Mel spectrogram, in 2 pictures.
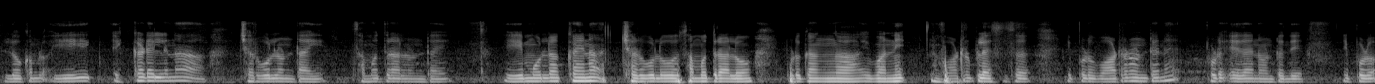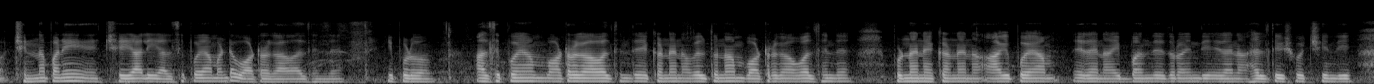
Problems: constant background noise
